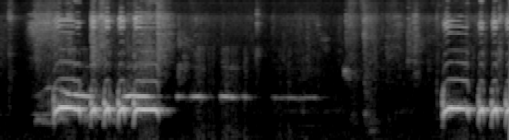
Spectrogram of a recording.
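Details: Zebra dove of the Bangkok type, thick bass voice, singing to prompt other doves to call: a loud stuttering cooing phrase, a pause with soft single notes, then the next rapid phrase begins.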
